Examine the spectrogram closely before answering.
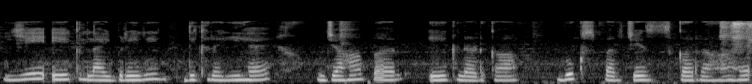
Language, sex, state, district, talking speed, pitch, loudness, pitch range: Hindi, female, Rajasthan, Bikaner, 120 wpm, 200 Hz, -20 LUFS, 195-215 Hz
